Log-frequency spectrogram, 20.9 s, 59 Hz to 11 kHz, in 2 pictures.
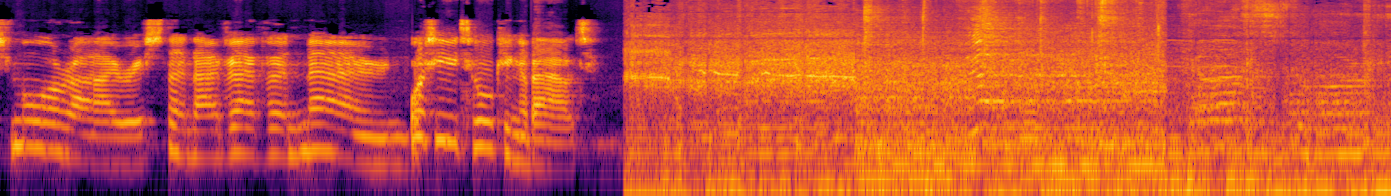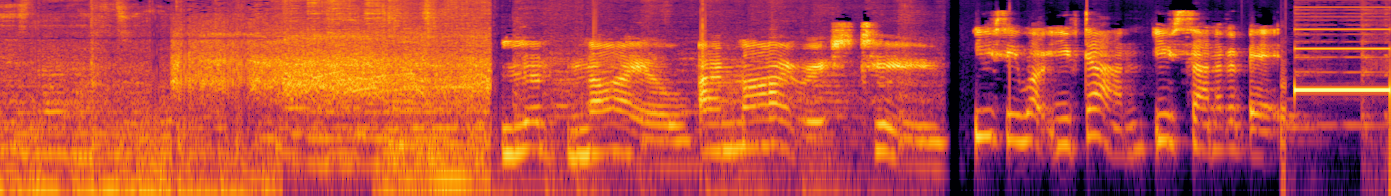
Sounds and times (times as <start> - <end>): Pop music: 4.7 - 14.9
Singing: 7.3 - 14.1.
